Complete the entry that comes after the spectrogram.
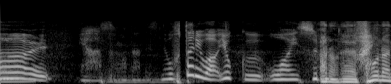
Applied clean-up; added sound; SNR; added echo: none; none; none; none.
